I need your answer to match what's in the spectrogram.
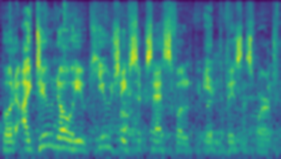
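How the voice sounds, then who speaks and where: A man's voice: fairly high pitch, expressive, fairly quick. A man with an Irish accent giving casual, chatty live poker commentary, with colloquial turns and hesitant asides. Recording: live, loud crowd chatter behind.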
